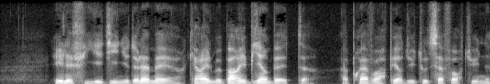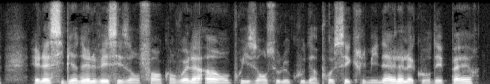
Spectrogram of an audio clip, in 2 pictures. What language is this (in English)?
French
